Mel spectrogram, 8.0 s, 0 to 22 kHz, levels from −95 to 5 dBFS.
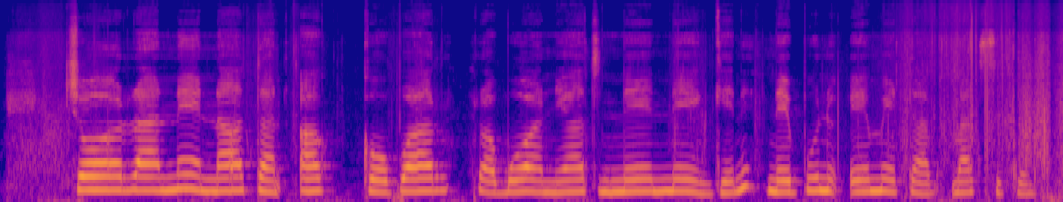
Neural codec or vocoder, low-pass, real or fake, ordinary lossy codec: vocoder, 44.1 kHz, 128 mel bands every 512 samples, BigVGAN v2; none; fake; none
